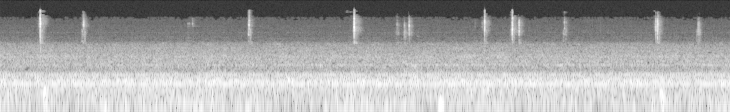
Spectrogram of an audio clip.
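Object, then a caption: Bar of soap cut with a small blade. A small black blade scores a crosshatch pattern into a solid purple and white striped bar soap held in the hand. Short, crisp, bright scratching clicks come at irregular intervals over a quiet, steady low hum.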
